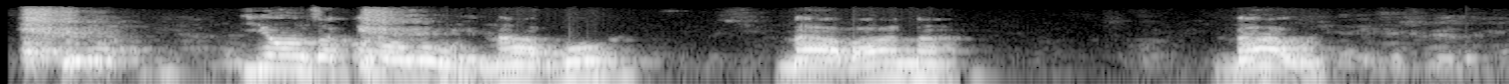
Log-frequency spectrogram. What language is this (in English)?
Kinyarwanda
